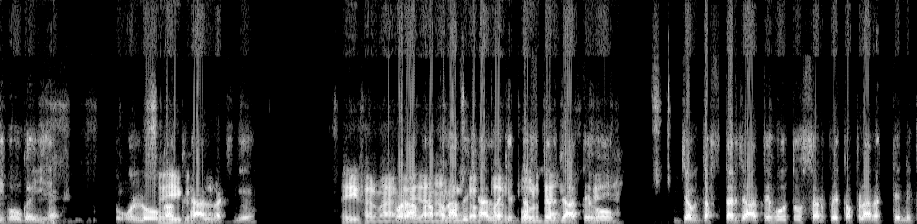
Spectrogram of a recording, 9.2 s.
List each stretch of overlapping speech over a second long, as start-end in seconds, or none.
4.0-6.1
